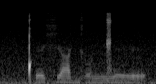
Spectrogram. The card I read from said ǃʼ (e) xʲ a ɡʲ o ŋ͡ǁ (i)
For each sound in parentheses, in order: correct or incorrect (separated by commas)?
correct, incorrect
